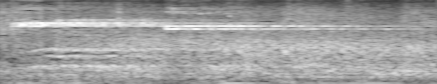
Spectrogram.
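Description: Basketball game court sound just after a made free throw: the ball bouncing on the hardwood floor and players' voices in the hall, with a high steady squeal holding for most of the two seconds.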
